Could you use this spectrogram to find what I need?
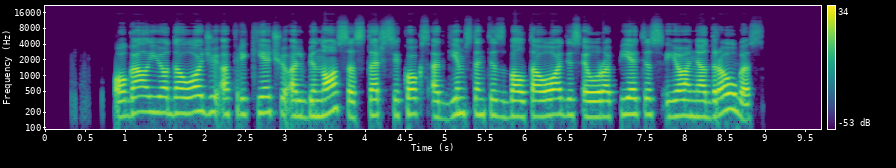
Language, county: Lithuanian, Vilnius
